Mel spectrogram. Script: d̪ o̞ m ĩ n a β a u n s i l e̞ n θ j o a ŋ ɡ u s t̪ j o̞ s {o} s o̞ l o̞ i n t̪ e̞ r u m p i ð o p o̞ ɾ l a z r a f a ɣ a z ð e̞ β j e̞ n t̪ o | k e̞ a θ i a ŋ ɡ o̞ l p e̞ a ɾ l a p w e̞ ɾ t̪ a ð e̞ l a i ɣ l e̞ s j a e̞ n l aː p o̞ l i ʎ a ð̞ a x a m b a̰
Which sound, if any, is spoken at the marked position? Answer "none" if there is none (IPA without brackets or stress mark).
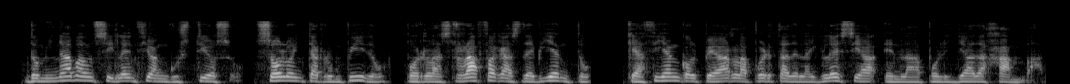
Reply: o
